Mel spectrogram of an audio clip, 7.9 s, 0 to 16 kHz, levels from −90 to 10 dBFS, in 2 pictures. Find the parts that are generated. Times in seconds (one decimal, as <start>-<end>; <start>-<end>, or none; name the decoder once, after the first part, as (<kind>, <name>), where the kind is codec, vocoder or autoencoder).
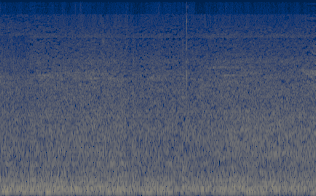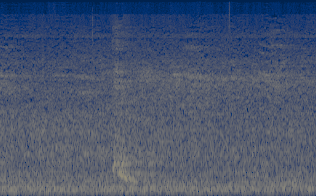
none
